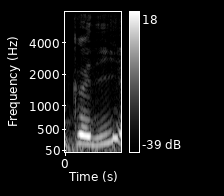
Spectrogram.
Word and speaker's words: Kody: Alors, pour ceux qui ne me connaissent pas, et Dieu sait s'ils sont minoritaires, mon nom c'est Cody, hein, ça s'écrit K-O-D-Y.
